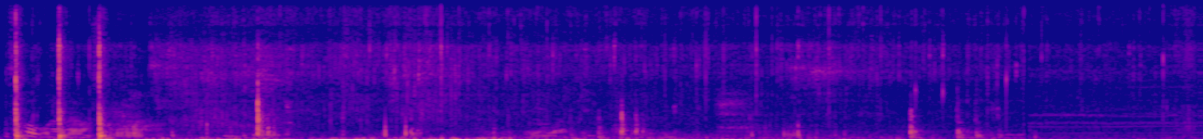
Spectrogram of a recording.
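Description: Eggs sizzle in a frying pan.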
